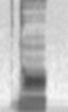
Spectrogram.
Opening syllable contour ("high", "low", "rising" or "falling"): low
